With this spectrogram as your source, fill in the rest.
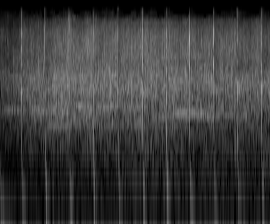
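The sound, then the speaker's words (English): A canned applause sound effect from an applause meter: a dense, steady wash of clapping with sharper individual claps popping out at a regular beat, holding an even loudness throughout with no voices. “Uh, hey, Noah, get that applause meter ready.”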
